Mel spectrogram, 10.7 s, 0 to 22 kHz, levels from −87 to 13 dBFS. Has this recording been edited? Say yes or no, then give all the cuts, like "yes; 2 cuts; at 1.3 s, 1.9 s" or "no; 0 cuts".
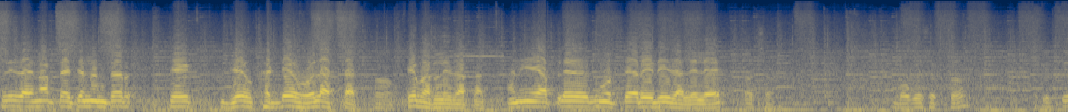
yes; 1 cut; at 5.2 s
